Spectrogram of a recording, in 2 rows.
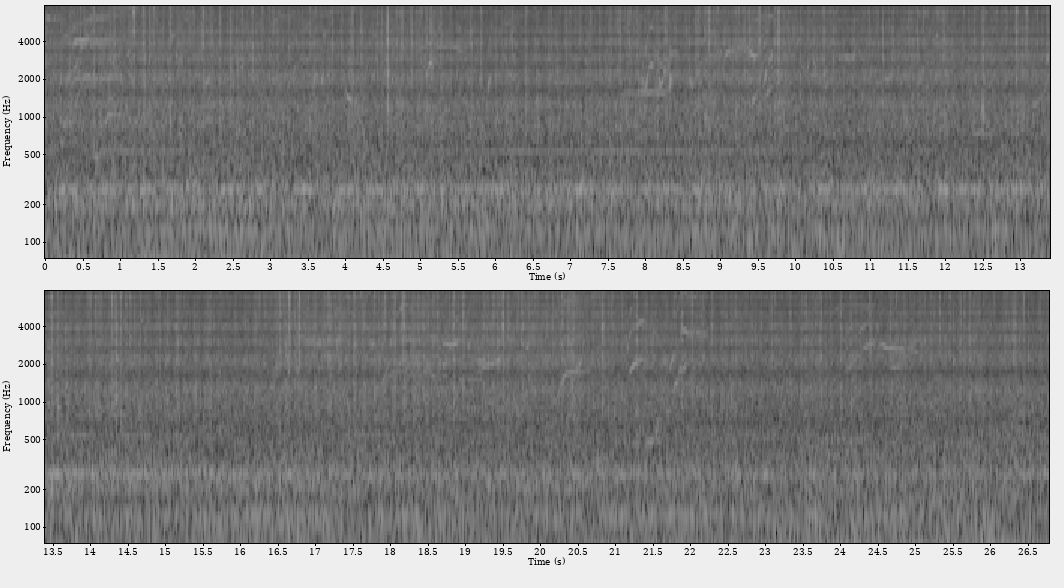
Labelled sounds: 7.8	8.4	killer whale, southern resident, 1.5 to 3.6 kHz
24.2	25.0	killer whale, southern resident, 1.9 to 6.3 kHz

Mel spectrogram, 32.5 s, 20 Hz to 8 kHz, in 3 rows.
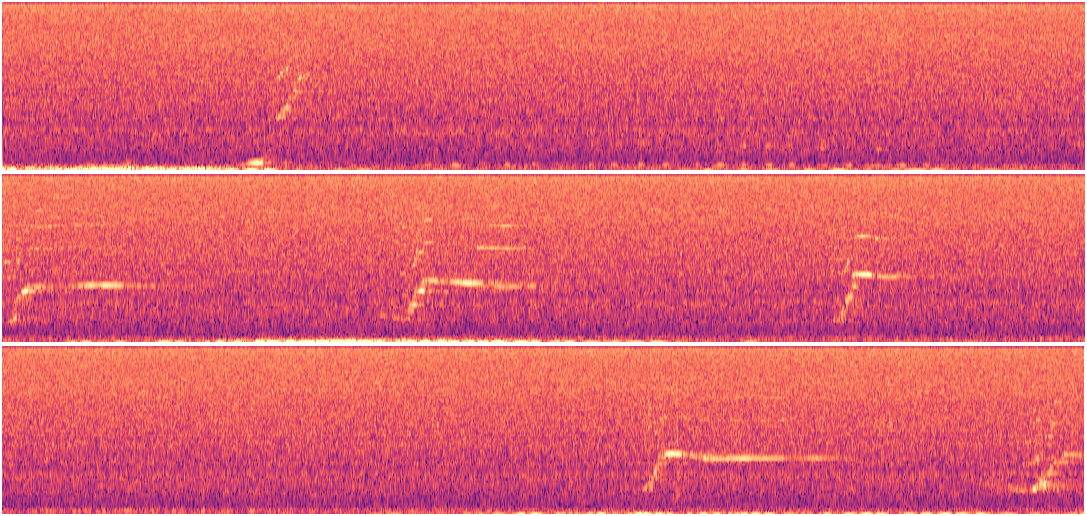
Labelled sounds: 11.0	11.3	humpback whale, 0.80 to 1.1 kHz
12.5	13.0	humpback whale, 0.99 to 1.1 kHz
14.9	16.0	humpback whale, 0.80 to 3.1 kHz
19.3	19.6	humpback whale, 1.2 to 1.3 kHz
28.2	29.3	humpback whale, 0.80 to 1.2 kHz
32.1	32.4	humpback whale, 0.80 to 1.2 kHz

